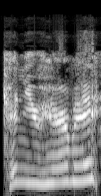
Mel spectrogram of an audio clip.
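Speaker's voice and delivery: very high, loud shout. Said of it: "puts it to his mouth and shouts".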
